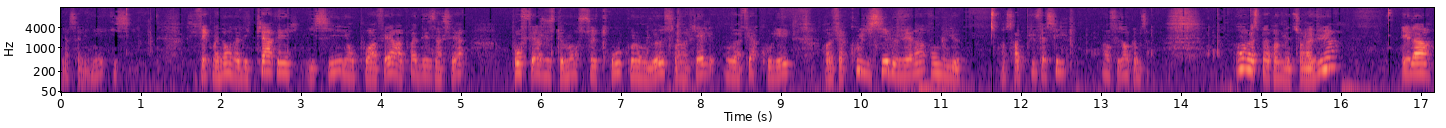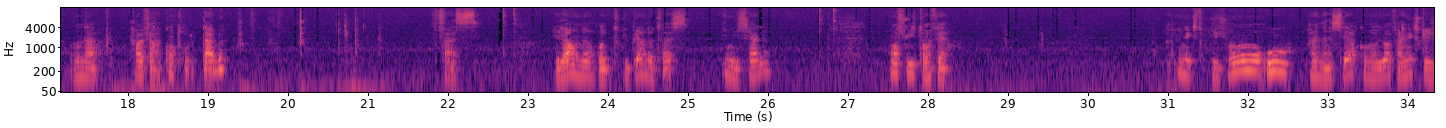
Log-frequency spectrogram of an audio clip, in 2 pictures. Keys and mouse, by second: 2.3-15.3 middle drag, 15.3 KP_1, 20.7 ctrl+Tab, 26.7-34.2 right drag, 34.2 e.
